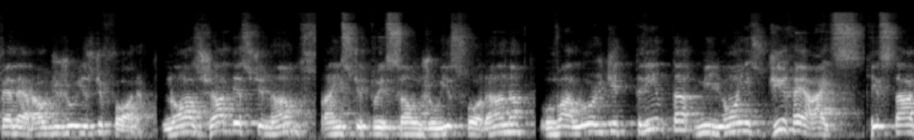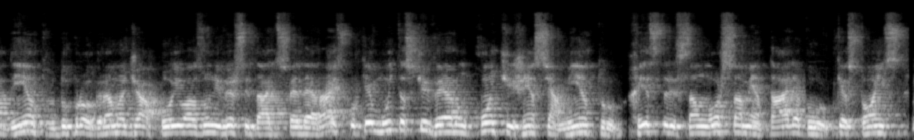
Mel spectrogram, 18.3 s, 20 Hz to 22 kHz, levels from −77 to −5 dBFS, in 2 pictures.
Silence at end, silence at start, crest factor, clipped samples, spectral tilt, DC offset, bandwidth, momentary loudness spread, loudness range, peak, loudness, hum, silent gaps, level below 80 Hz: 0.05 s; 0 s; 10 dB; under 0.1%; -6.5 dB/octave; under 0.1%; 15.5 kHz; 5 LU; 2 LU; -4 dBFS; -13 LUFS; none; none; -56 dBFS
